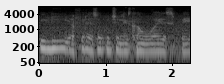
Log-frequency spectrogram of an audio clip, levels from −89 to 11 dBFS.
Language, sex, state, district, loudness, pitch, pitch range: Hindi, male, Uttar Pradesh, Gorakhpur, -36 LUFS, 145 Hz, 135-160 Hz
